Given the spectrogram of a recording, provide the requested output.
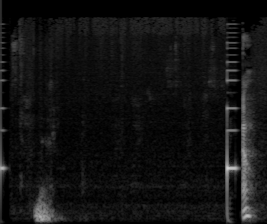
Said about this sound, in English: When you hear the beep, we're good. Ready? Let's do it.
